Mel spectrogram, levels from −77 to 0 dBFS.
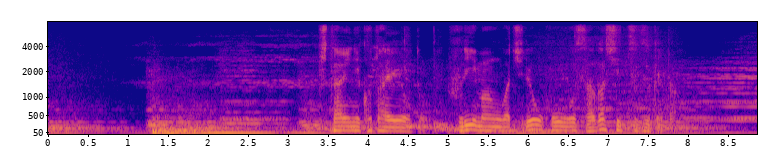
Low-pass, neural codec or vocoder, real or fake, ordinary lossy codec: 7.2 kHz; codec, 44.1 kHz, 7.8 kbps, DAC; fake; AAC, 48 kbps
